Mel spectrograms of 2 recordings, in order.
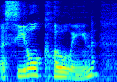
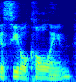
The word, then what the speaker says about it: acetylcholine: know by name called acetylcholine guys sometimes pronounced acity old choline but that has the a word in it so I usually pronounce it a C toll cut like you take a seat acetylcholine you have it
